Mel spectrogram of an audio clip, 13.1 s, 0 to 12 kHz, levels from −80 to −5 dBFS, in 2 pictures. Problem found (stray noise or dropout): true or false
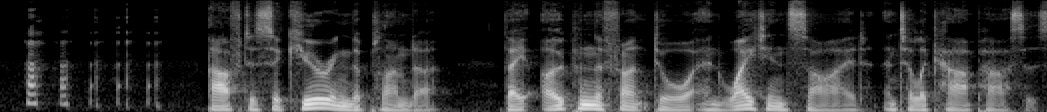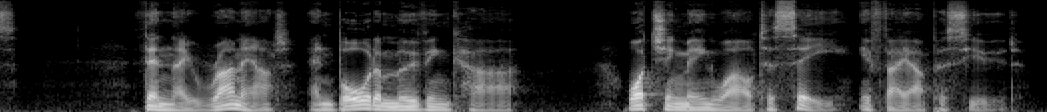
true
